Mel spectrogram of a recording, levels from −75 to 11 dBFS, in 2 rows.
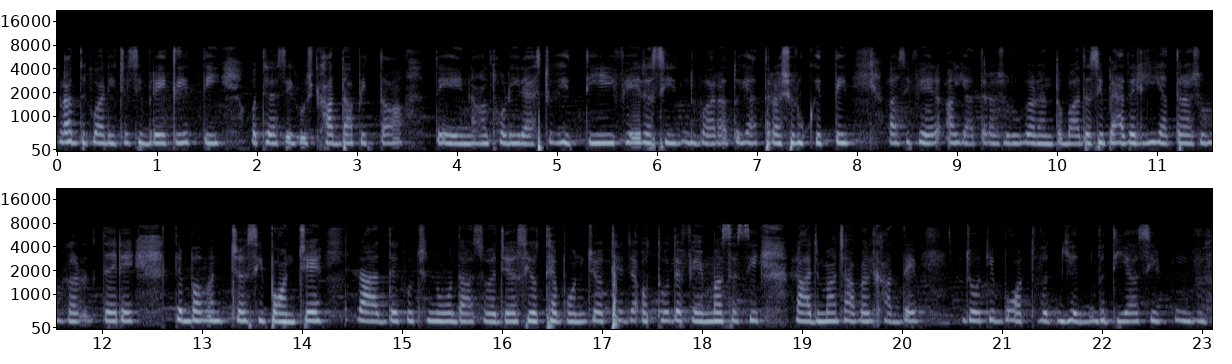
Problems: none marked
